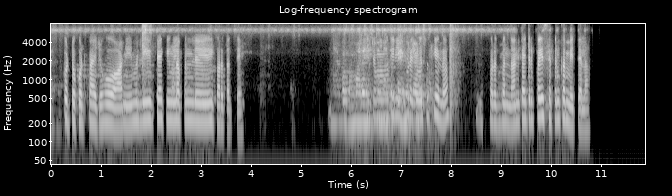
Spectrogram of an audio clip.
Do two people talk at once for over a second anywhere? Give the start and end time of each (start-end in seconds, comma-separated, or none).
5.6-7.7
